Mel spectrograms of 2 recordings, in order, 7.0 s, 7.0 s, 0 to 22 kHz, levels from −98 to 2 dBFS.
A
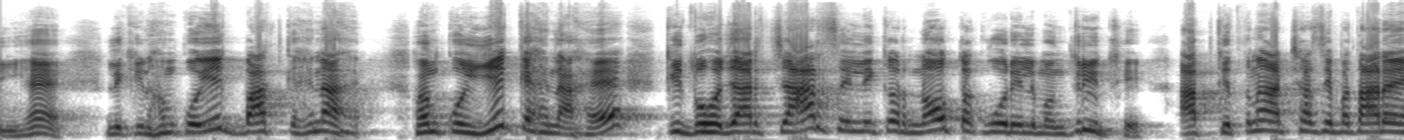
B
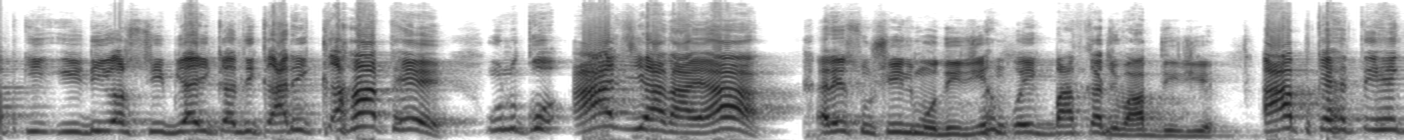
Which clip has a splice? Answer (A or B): B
